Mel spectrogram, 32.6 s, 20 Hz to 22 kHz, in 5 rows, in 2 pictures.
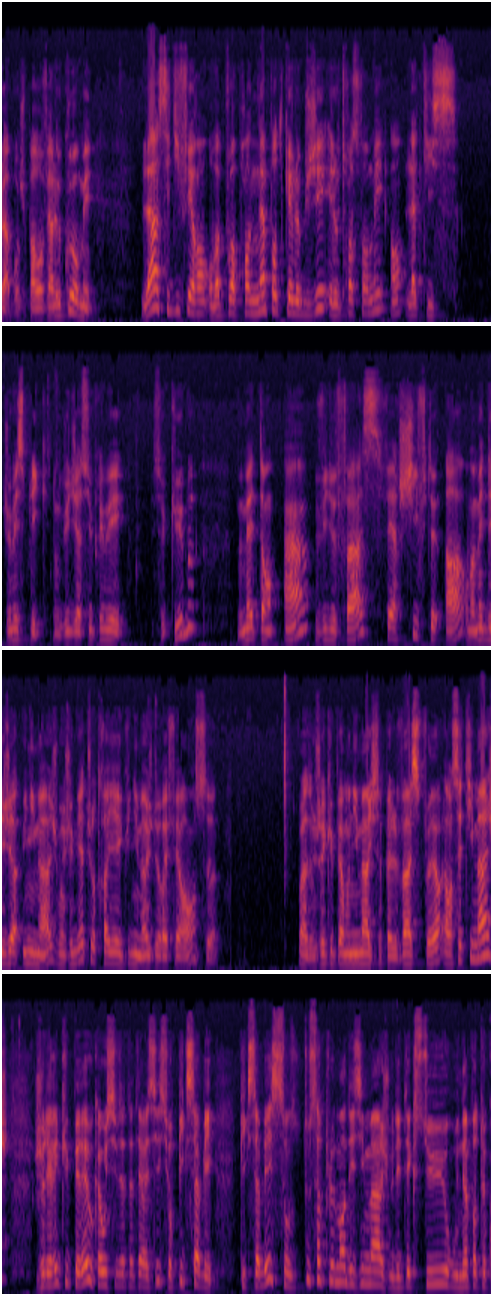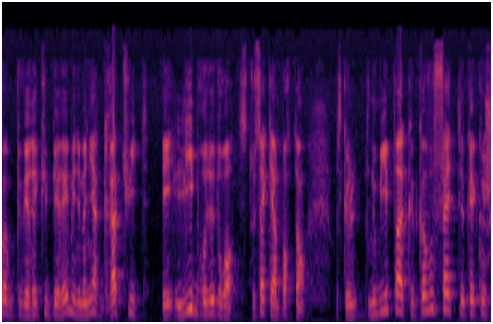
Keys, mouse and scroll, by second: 0.8-5.5 middle drag, 5.5 x, 7.2-8.3 drag, 8.3 Delete, 9.8 KP_1, 12.0 shift+a, 22.1 s.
